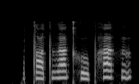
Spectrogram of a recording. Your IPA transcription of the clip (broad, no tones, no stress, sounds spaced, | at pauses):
tˤ ɯ t ð a kʰ o pʰ a θ ɯ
